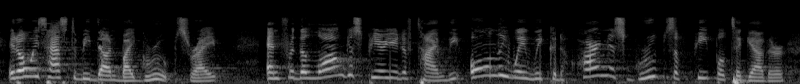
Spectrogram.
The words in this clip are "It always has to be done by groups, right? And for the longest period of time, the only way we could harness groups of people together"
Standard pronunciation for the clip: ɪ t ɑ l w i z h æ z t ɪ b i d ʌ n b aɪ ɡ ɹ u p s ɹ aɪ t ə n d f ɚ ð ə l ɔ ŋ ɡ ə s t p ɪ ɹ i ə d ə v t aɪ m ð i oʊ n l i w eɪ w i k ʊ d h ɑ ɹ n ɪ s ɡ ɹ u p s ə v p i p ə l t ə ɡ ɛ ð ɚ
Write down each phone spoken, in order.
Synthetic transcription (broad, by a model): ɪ t ɑ l w i z h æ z t ɪ b i d ʌ n b aɪ ɡ ɹ u p s ɹ aɪ t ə n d f ɚ ð ə l ɔ ŋ ɡ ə s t p ɪ ɹ i ə d ə v t aɪ m ð i oʊ n l i w eɪ w i k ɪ d h ɑ ɹ n ɪ s ɡ ɹ u p s ə v p i p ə l t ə ɡ ɛ ð ɚ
